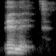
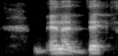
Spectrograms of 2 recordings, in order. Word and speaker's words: Benedict: I always have to say it like that because a lot of people said Bennett College. I could have sworn that was an all female school. I said not Bennett, Benedict College.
